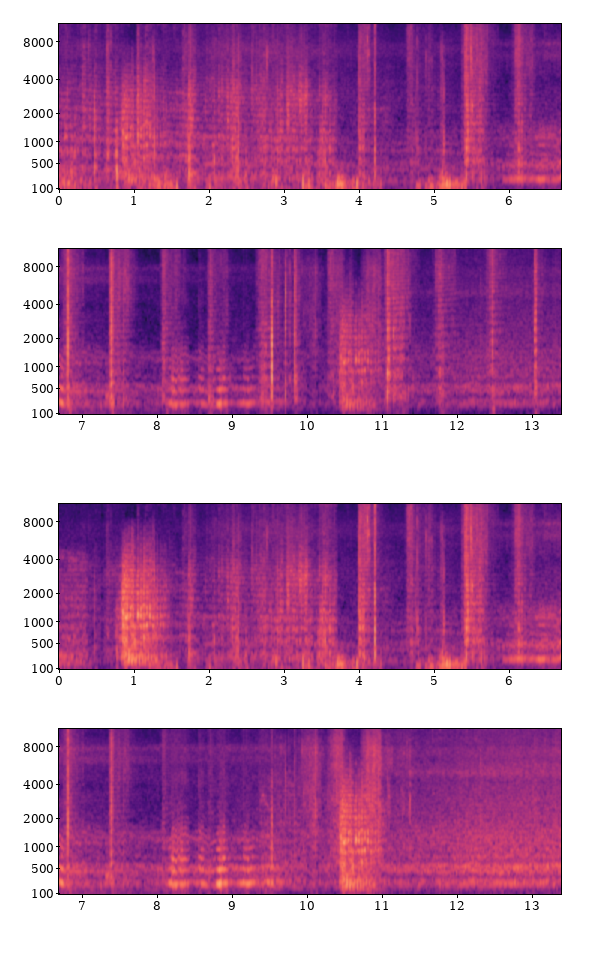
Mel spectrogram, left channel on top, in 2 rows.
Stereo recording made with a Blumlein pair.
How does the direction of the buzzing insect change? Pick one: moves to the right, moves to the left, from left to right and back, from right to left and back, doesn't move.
moves to the right.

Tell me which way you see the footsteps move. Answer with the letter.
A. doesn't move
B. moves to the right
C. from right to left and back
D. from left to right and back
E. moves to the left
D.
